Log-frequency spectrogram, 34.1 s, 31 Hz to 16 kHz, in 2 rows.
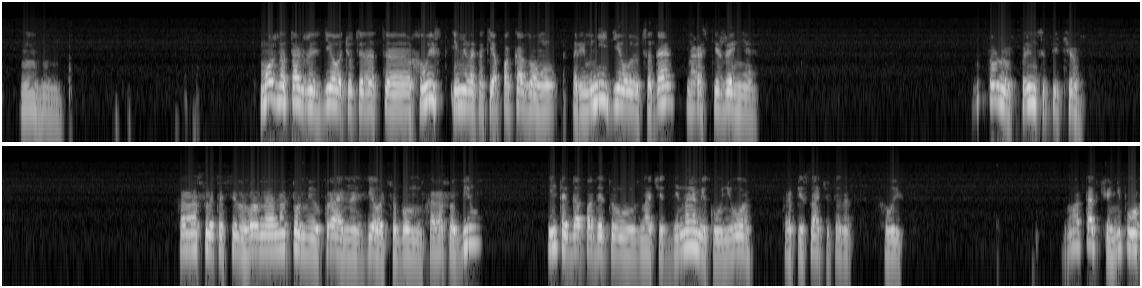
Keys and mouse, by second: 1.8 g, 3.0 middle click, 4.5 g, 7.2-8.3 middle drag, 11.4-21.0 drag, 21.7 shift+middle click, 23.2-32.2 drag, 32.8 middle click.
